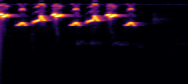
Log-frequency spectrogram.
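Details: Cinereous tit of the wingko kind in loud song used to coax other birds into singing: a quick run of about eight bright whistles swinging between high and lower pitch, then quiet.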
